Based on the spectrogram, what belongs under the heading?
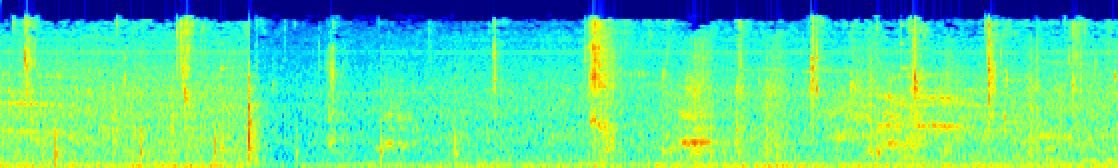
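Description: Close-up eating of crispy fried galunggong (round scad) by hand: crunchy bites and chewing, a run of sharp clicks and crackles.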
